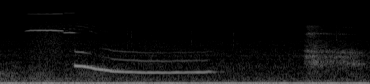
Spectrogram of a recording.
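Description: A dog's long, high, drawn-out whimpering whine from the fantasy role-playing game Dragon Age Origins, one sustained sliding cry followed by a brief rustle against a quiet background.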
